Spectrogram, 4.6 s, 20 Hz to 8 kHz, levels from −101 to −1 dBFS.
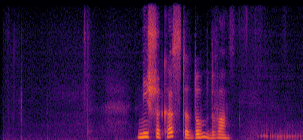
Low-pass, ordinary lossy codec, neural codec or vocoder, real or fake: none; none; codec, 16 kHz, 0.8 kbps, ZipCodec; fake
